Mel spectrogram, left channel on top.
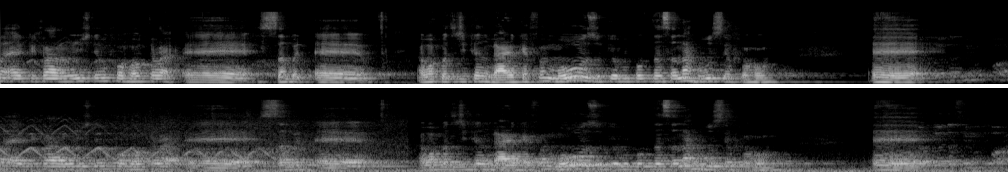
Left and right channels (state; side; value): noise; right; rumble, 13 dB below the sound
